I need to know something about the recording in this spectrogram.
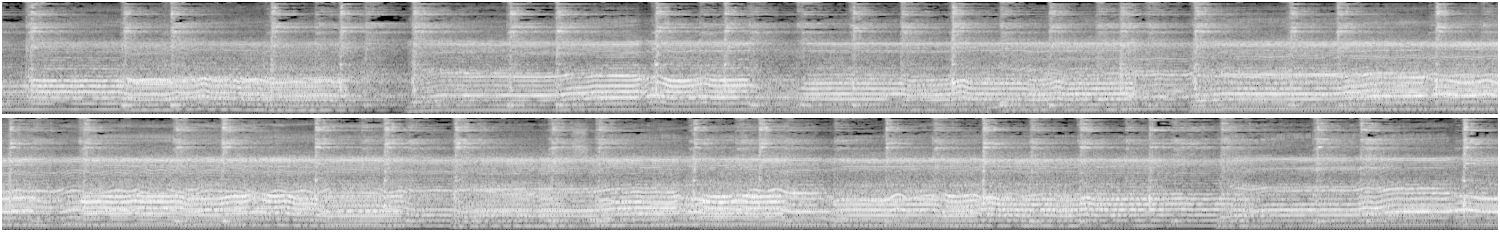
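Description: Men's voices chanting an Arabic sholawat in a long, winding, ornamented melody, accompanied by the strokes of terbang frame drums in the Banjari style, with brief dips in loudness between phrases.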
